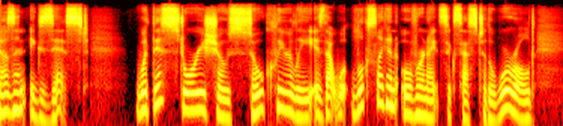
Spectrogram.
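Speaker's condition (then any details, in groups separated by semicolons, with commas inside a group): No condition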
